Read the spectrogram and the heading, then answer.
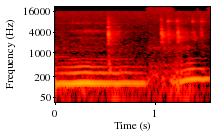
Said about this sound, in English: Type faster. I have the loudest keyboard in the world, too.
